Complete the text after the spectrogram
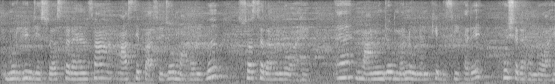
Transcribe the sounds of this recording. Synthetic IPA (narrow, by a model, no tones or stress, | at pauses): mʊɾɡʱjʊnɪ̆d͡ʑeːswɐst̪ʰɾɐɦəñɪ̆sãaːst̪epaːsed͡ʑomaːɦɔːlbɪ | swɐst̪ʰɾɐɦə̃nd̪oaːɦeː | ɛ̃ːmaːɳ̤ʊnɪ̆d͡ʑomɐnʊn̤ənɪ̆kʰeːɗɪsikɐɾe | xʊʃɾɐɦə̃nd̪oaːɦeː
